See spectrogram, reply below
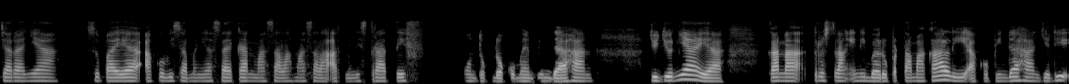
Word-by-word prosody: caranya 165 Hz, 0 st, -2 dB, 0.3 s
supaya 160 Hz, -1 st, +1 dB
aku 160 Hz, +2 st, -2 dB
bisa 170 Hz, 0 st, -5 dB
menyelesaikan 160 Hz, +1 st, -3 dB
masalah-masalah 155 Hz, 0 st, -4 dB
administratif 155 Hz, +2 st, -3 dB, 0.4 s
untuk 155 Hz, -2 st, -7 dB
dokumen 150 Hz, +1 st, -2 dB
pindahan. 155 Hz, 0 st, +3 dB, 0.6 s
Jujurnya 185 Hz, +5 st, +4 dB
ya, 155 Hz, -2 st, +5 dB, 0.5 s
karena 170 Hz, 0 st, +6 dB, 0.2 s
terus 180 Hz, -1 st, -3 dB
terang 165 Hz, -1 st, -1 dB
ini 170 Hz, +1 st, -5 dB
baru 160 Hz, -1 st, +2 dB
pertama 160 Hz, 0 st, -2 dB
kali 185 Hz, -2 st, +4 dB
aku 155 Hz, -, -1 dB
pindahan, 170 Hz, +2 st, -1 dB
jadi 165 Hz, +6 st, -1 dB
160 Hz, 125 wpm, -28 LUFS, 155-170 Hz, 0.6 s, karena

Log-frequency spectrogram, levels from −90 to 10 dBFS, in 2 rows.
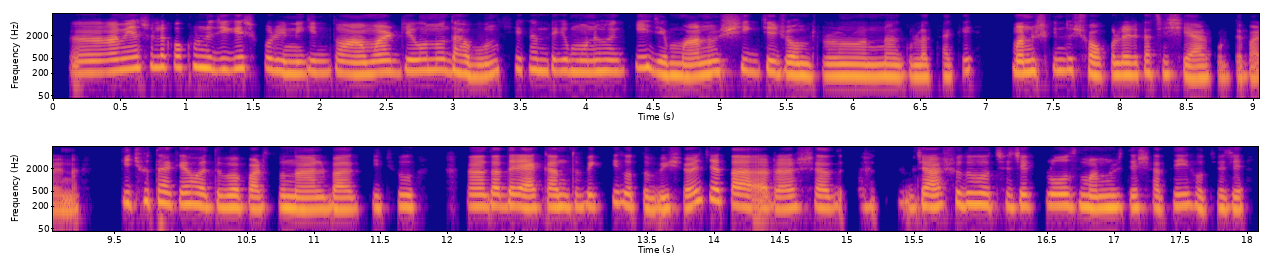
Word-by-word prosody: আ -, -, -4 dB, 0.3 s
আমি 240 Hz, +2 st, +2 dB
আসলে 290 Hz, 0 st, -1 dB
কখনো 285 Hz, 0 st, +3 dB
জিজ্ঞেস 270 Hz, +2 st, 0 dB
করিনি। 215 Hz, -5 st, +1 dB
কিন্তু 215 Hz, +1 st, -5 dB, 0.2 s
আমার 205 Hz, +3 st, +3 dB
যে 230 Hz, -, +2 dB
অনুধাবন, 220 Hz, -8 st, 0 dB
সেখান 250 Hz, -1 st, -3 dB
থেকে 230 Hz, 0 st, -2 dB
মনে 220 Hz, 0 st, 0 dB
হয় 225 Hz, -1 st, -1 dB
কি? 275 Hz, -, -5 dB
যে, 200 Hz, -, +3 dB, 0.2 s
মানসিক 215 Hz, +7 st, +1 dB
যে 220 Hz, -, +3 dB
যন্ত্রণাগুলা 175 Hz, -2 st, +2 dB
থাকে, 170 Hz, +8 st, -7 dB, 0.4 s
মানুষ 220 Hz, +2 st, +4 dB
কিন্তু 235 Hz, 0 st, -2 dB
সকলের 185 Hz, 0 st, +2 dB
কাছে 200 Hz, -1 st, -4 dB
শেয়ার 155 Hz, -2 st, 0 dB
করতে 160 Hz, -, -9 dB
পারে 75 Hz, 0 st, -3 dB
না। -, -, -5 dB, 0.3 s
কিছু 240 Hz, +1 st, -2 dB
থাকে 230 Hz, -1 st, +1 dB
হয়তোবা 190 Hz, -2 st, +3 dB
পার্সোনাল 175 Hz, -2 st, +2 dB
বা, 170 Hz, -, +4 dB, 0.2 s
কিছু 185 Hz, +1 st, -8 dB, 0.5 s
আ -, -, +2 dB
তাদের 210 Hz, 0 st, +3 dB
একান্ত 195 Hz, +1 st, +1 dB
ব্যক্তিগত 205 Hz, +1 st, -3 dB, 0.2 s
বিষয়। 185 Hz, +4 st, 0 dB
যে 290 Hz, -, +5 dB
তার 205 Hz, -3 st, +5 dB
আর -, -, -2 dB
হা -, -, +1 dB, 0.2 s
সাথে 185 Hz, -1 st, -1 dB, 0.6 s
যার 200 Hz, -1 st, +4 dB
শুধু 230 Hz, -1 st, +1 dB
হচ্ছে 210 Hz, -1 st, -2 dB
যে 205 Hz, -, +2 dB
ক্লোজ 210 Hz, 0 st, +2 dB
মানুষদের 190 Hz, +1 st, +2 dB
সাথেই 195 Hz, +3 st, -3 dB
হচ্ছে 180 Hz, +1 st, -4 dB
যে 170 Hz, -, +1 dB
200 Hz, 175 wpm, -20 LUFS, 180-225 Hz, 0.6 s, যে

